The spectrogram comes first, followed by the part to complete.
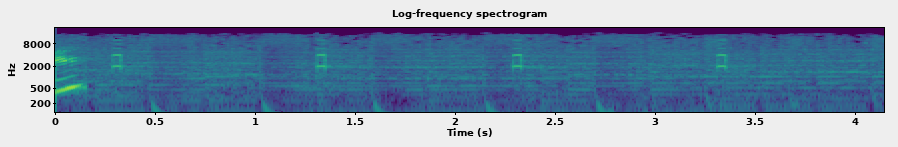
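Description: Countdown timer sound effect ticking about once a second with short, high ringing blips, over soft background music with a low, steady pulse.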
